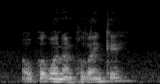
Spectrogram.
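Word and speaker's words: Palenque: I'll put one on penke, which by the way, that's how you pronounce it. Oh, it says the guy who speaks fluent or fluentish Spanish, right? Pelenke. It's not palenke. Penke.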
